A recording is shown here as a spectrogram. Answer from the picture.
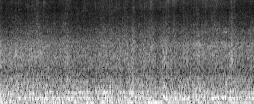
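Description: A train rolling past, giving a steady, loud noise of wheels on rail with a strong low hum underneath.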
